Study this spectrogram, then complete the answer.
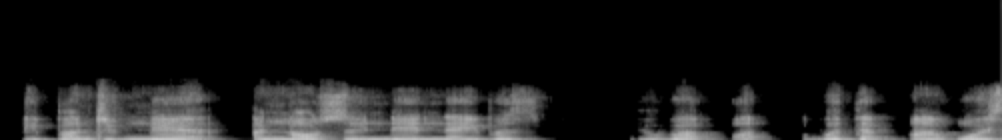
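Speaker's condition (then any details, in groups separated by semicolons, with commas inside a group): Traumatic brain injury; speech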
